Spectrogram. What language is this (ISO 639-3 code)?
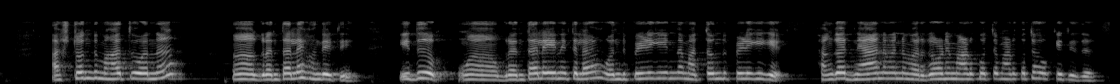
kan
